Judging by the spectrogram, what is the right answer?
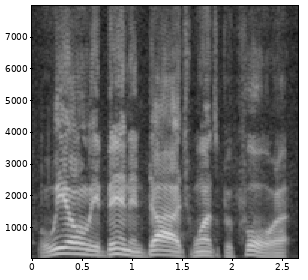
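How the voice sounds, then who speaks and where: An actor playing a talkative, domineering cowboy ranch hand with folksy rural speech in an old-time radio Western. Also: male voice, mid-range voice, lively intonation, unhurried, no echo, muffled recording, natural voice. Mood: folksy, ingratiating.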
